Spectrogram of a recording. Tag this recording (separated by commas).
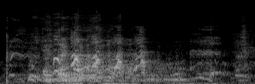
Human voice, Laughter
